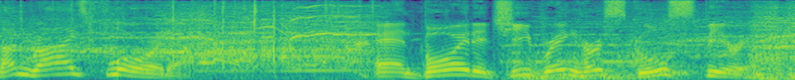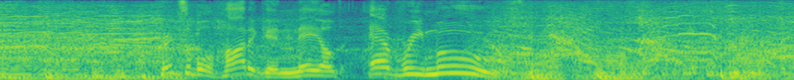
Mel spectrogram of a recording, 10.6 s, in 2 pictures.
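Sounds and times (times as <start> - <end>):
speech: 0.0 - 1.5, 2.5 - 9.8
homecoming game crowd cheering wildly: 0.0 - 10.5.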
